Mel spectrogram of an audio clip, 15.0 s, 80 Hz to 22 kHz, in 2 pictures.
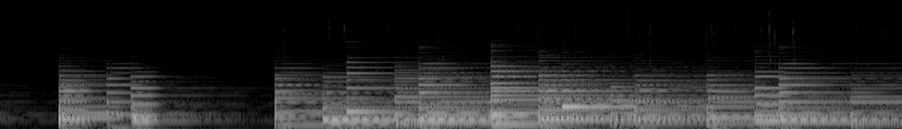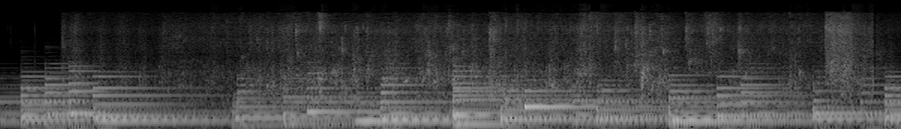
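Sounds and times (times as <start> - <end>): solo piano music: 0.0 - 15.0.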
